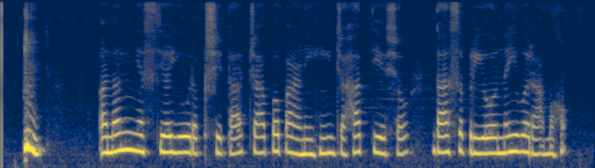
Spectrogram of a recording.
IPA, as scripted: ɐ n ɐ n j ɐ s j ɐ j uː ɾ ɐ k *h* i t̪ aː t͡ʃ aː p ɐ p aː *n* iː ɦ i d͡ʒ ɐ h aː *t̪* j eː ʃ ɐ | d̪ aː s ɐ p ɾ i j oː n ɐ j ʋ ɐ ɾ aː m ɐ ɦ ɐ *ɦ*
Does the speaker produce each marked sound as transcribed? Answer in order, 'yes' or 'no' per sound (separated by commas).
no, no, yes, no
